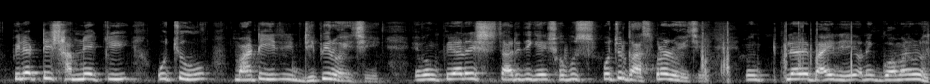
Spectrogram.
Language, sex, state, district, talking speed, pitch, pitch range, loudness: Bengali, male, West Bengal, Malda, 150 wpm, 230 Hz, 210-245 Hz, -15 LUFS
